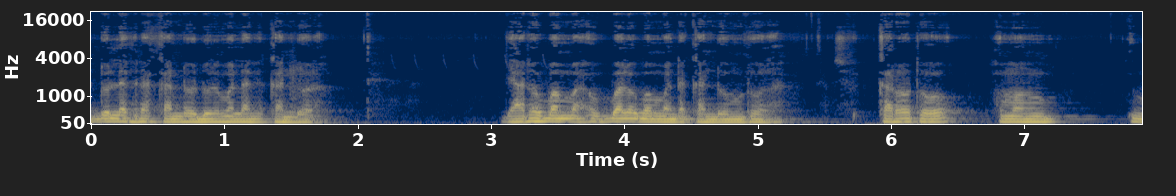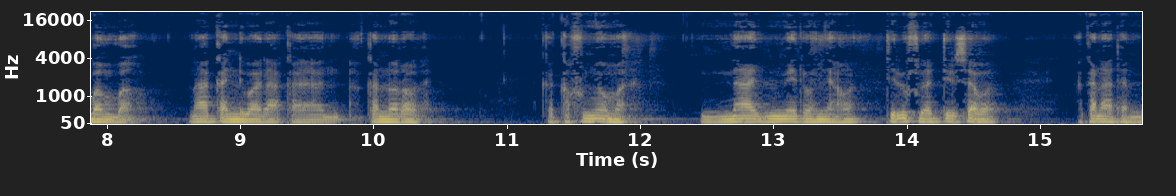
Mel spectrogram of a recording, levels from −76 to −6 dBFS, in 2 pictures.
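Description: MP3 compression damage runs through the entire speech clip, from start to finish, and is plainly audible. The sound has a watery, swirling texture, and s sounds turn metallic. The likely cause is an MP3 encoder working at a bitrate that fits roughly 64 kbps. It runs short of bits, so weak frequency lines drop in and out from frame to frame. Content still reaches about 21.1 kHz, so the damage is in that unstable detail rather than in lost treble.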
